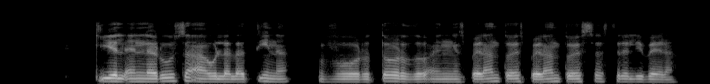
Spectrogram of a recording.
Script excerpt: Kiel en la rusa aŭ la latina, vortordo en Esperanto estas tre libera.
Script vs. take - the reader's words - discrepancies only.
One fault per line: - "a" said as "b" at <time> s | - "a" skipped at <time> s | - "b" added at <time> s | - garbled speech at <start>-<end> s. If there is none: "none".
- "Esperanto" added at 5.2 s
